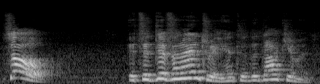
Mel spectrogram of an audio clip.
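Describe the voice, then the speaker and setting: An older man, a professor, gives an animated, lecture-style philosophical talk into a headset mic in a small study, often trailing off into quieter asides. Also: sits high, brisk, echoey room, rough recording. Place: small study with bookshelves, indoors.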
